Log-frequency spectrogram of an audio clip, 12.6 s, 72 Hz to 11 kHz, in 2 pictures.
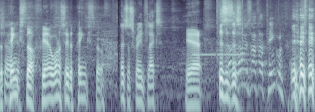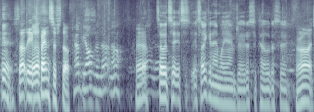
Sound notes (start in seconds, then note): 5.8 chuckling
